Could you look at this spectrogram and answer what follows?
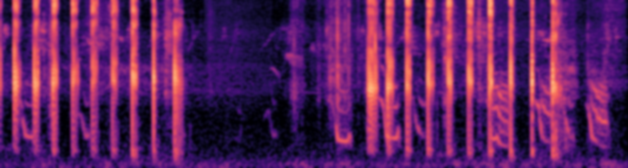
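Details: Grey partridge call: two bouts of quick, rasping repeated notes, steady and fast, separated by a short quiet gap, with twangy bent notes at the end of the second bout.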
